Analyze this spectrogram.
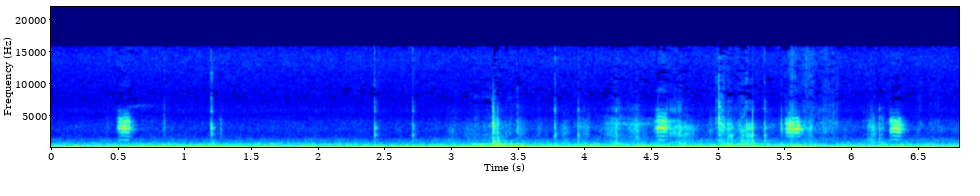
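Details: Five-day-old mandarin ducklings give a few scattered, short, high peeps spaced irregularly across several seconds, over a steady low background rumble and faint clicks.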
